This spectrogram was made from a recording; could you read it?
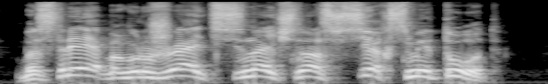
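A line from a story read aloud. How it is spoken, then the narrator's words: Man's shout. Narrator (Russian): выкрикнул мужчина из автобуса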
